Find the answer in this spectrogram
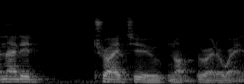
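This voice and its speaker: Someone with a German accent talks at a moderate pace with ordinary pitch variation. Room echo is audible in the recording. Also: man. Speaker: quilting YouTuber. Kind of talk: tutorial. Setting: kitchen. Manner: halting, many fillers. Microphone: poor room acoustics.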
